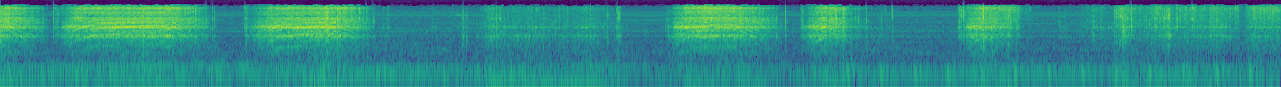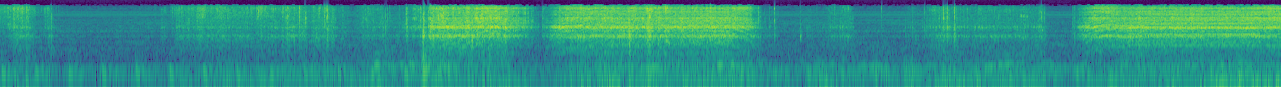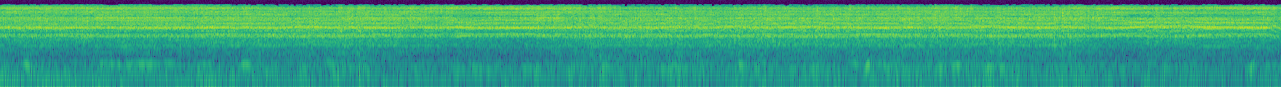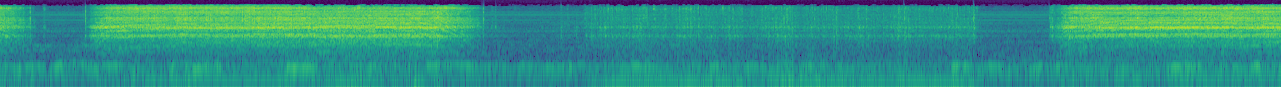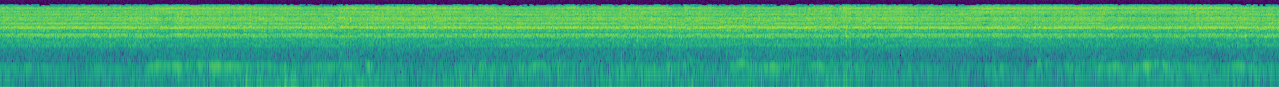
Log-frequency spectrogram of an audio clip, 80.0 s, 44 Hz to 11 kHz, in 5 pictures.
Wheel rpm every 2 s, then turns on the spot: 80, 60, 30, 20, 60, 10, 10, 10, 10, 20, 50, 100, 110, 10, 30, 160, 160, 160, 160, 160, 160, 160, 160, 150, 60, 160, 130, 0, 20, 20, 60, 160, 160, 160, 160, 160, 160, 160, 160, 160.
4-8 14-20 26-28 56-60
